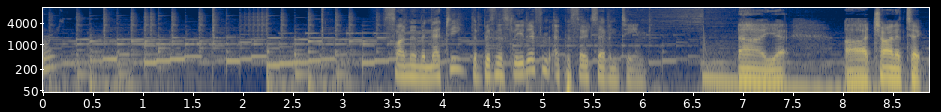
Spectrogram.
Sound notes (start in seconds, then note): 0.7 voiceover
